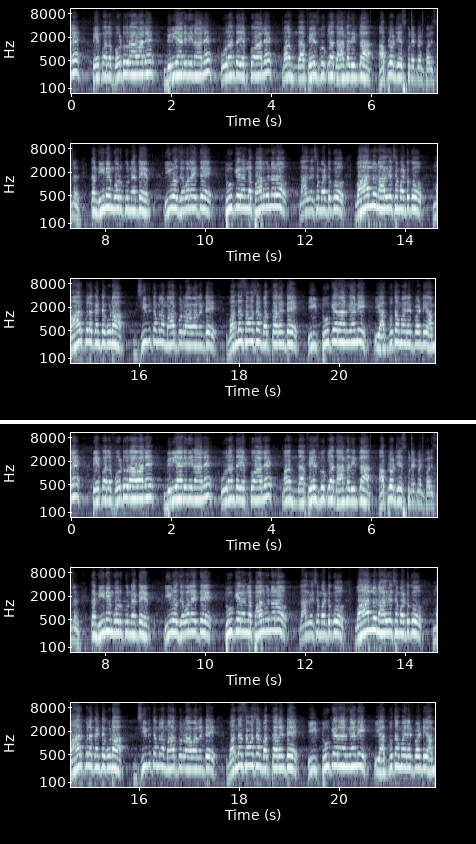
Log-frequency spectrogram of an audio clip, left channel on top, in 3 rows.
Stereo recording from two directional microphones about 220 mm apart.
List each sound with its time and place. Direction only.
0.0 s a man's voice: 50° right (ahead or behind)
